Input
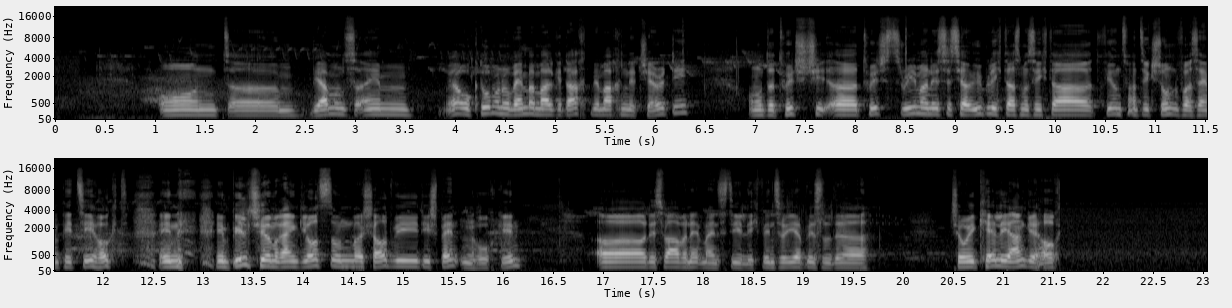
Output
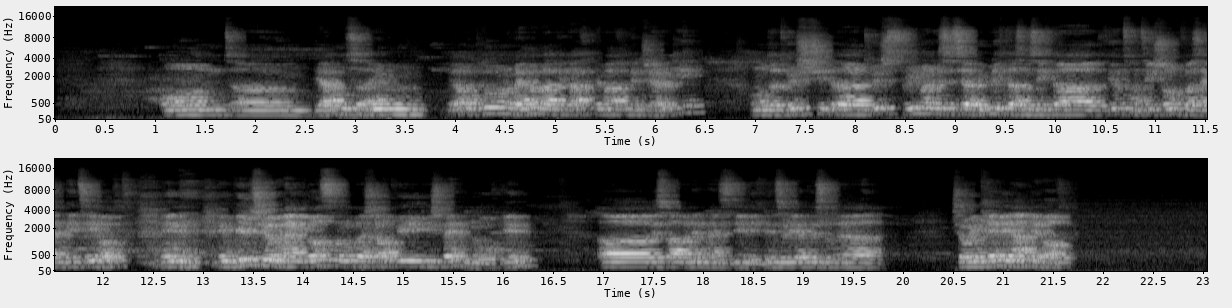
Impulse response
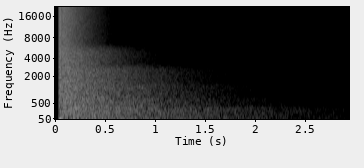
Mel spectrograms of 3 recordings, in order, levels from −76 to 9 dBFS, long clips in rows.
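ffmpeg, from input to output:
-filter_complex "[0:a]asettb=1/sr,asplit=3[a][b][c];[a]atrim=end=2.854[d];[b]atrim=start=2.85:end=3.51,asetpts=PTS-STARTPTS,afade=t=in:d=0.004:c=qsin,afade=t=out:st=0.656:d=0.004:c=qsin,lowshelf=f=460:g=11[e];[c]atrim=start=3.506[f];[d][e]acrossfade=d=0.004:c1=hsin:c2=qsin[g];[g][f]acrossfade=d=0.004:c1=qsin:c2=hsin[h];[1:a]atrim=start_sample=2205,afade=t=out:st=0.44:d=0.01,atrim=end_sample=19845,asetrate=88200,aresample=44100[i];[h][i]afir=irnorm=-1:irlink=0,volume=-7.5dB"

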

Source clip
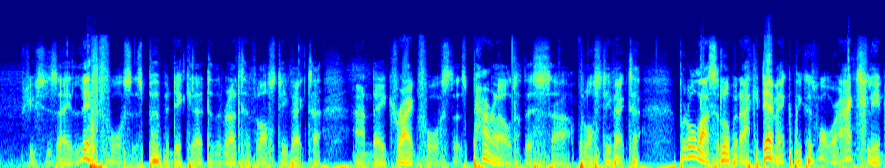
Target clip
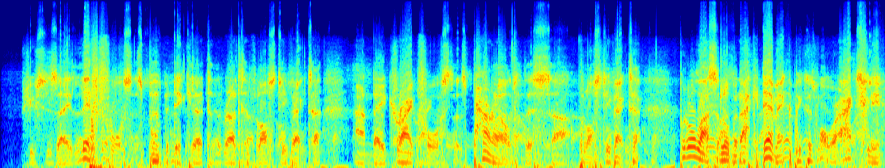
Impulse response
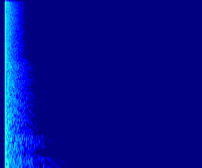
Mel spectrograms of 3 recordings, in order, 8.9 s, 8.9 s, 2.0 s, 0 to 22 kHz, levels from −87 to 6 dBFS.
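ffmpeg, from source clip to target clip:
-filter_complex "[0:a]asplit=2[a][b];[b]highpass=f=720:p=1,volume=19dB,asoftclip=type=tanh:threshold=-11dB[c];[a][c]amix=inputs=2:normalize=0,lowpass=f=6.7k:p=1,volume=-6dB,asplit=2[d][e];[e]adelay=189,lowpass=f=2.1k:p=1,volume=-11.5dB,asplit=2[f][g];[g]adelay=189,lowpass=f=2.1k:p=1,volume=0.36,asplit=2[h][i];[i]adelay=189,lowpass=f=2.1k:p=1,volume=0.36,asplit=2[j][k];[k]adelay=189,lowpass=f=2.1k:p=1,volume=0.36[l];[d][f][h][j][l]amix=inputs=5:normalize=0,agate=range=-33dB:threshold=-32dB:ratio=3:detection=peak,volume=8.5dB"

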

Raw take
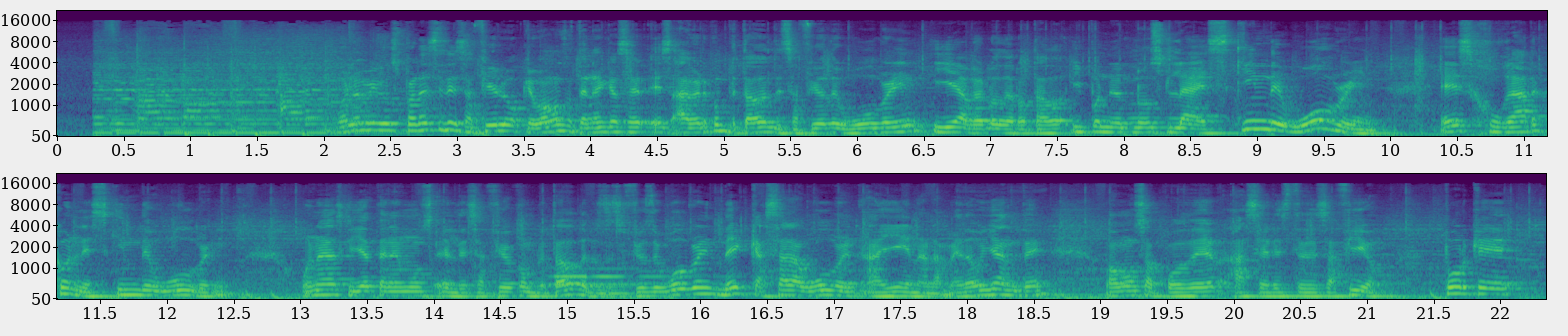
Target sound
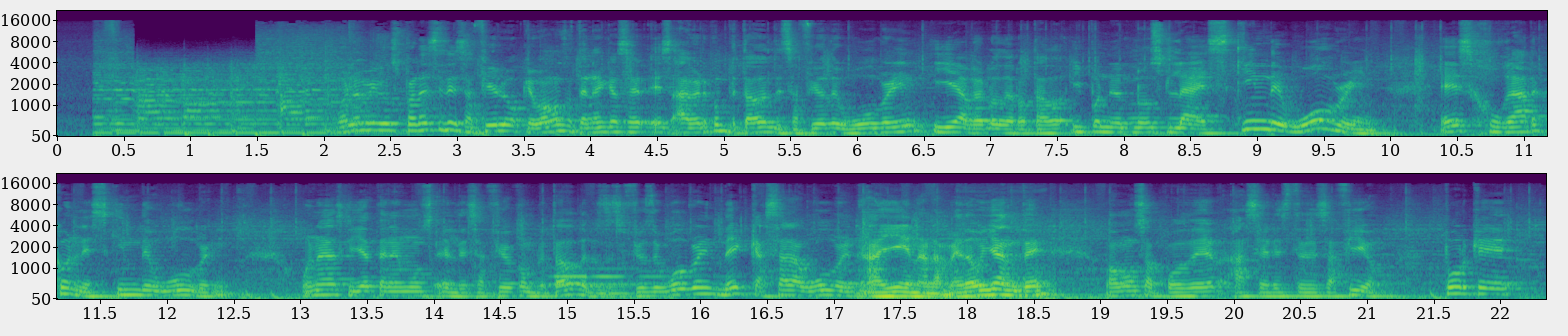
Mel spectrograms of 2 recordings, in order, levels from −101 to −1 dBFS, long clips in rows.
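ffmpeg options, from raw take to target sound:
-filter_complex "[0:a]asettb=1/sr,asplit=3[a][b][c];[a]atrim=end=0.574[d];[b]atrim=start=0.57:end=1.49,asetpts=PTS-STARTPTS,afade=t=in:d=0.004:c=qsin,afade=t=out:st=0.916:d=0.004:c=qsin,lowpass=f=3.5k:w=0.5412,lowpass=f=3.5k:w=1.3066[e];[c]atrim=start=1.486[f];[d][e]acrossfade=d=0.004:c1=hsin:c2=qsin[g];[g][f]acrossfade=d=0.004:c1=qsin:c2=hsin,asplit=3[h][i][j];[h]afade=t=out:st=17.16:d=0.02[k];[i]acontrast=79,afade=t=in:st=17.16:d=0.02,afade=t=out:st=18.65:d=0.02[l];[j]afade=t=in:st=18.65:d=0.02[m];[k][l][m]amix=inputs=3:normalize=0,volume=2dB"

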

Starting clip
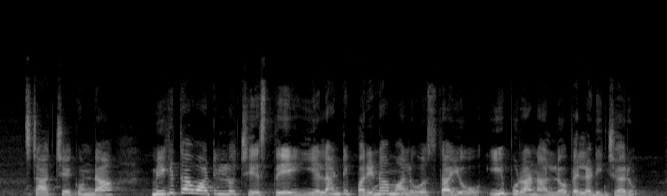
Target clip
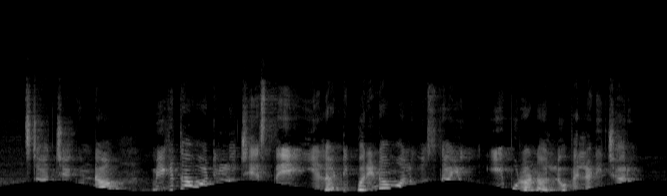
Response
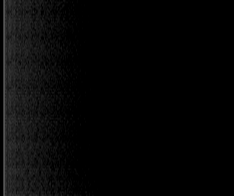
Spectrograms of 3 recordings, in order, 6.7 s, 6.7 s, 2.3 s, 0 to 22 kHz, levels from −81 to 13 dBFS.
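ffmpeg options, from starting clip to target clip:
-filter_complex "[0:a]aresample=32000,aresample=44100,asplit=2[a][b];[b]highpass=f=460:t=q:w=4.9[c];[1:a]atrim=start_sample=2205,atrim=end_sample=6174[d];[c][d]afir=irnorm=-1:irlink=0,volume=3dB[e];[a][e]amix=inputs=2:normalize=0,afftfilt=real='re*gte(b*sr/1024,720*pow(1900/720,0.5+0.5*sin(2*PI*0.5*pts/sr)))':imag='im*gte(b*sr/1024,720*pow(1900/720,0.5+0.5*sin(2*PI*0.5*pts/sr)))':win_size=1024:overlap=0.75,volume=-8.5dB"

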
